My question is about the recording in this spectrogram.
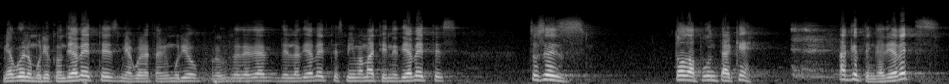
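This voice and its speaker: A man's voice: on the high side, normal speed. A male pastor preaching a sermon, telling stories and drawing the congregation in. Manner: lively storytelling with congregation interaction. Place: church. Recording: echoey church hall.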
